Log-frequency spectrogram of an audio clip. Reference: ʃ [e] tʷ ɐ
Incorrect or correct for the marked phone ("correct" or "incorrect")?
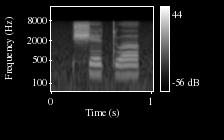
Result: correct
